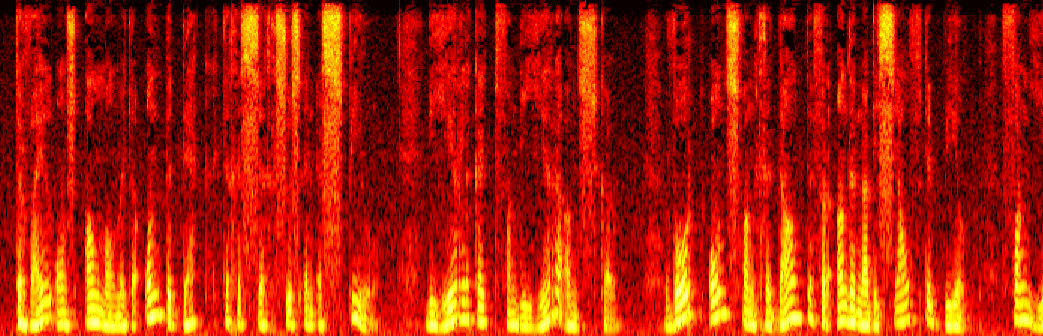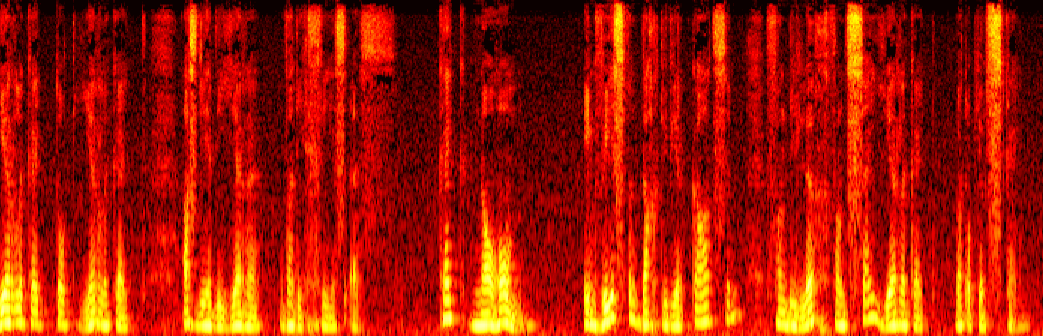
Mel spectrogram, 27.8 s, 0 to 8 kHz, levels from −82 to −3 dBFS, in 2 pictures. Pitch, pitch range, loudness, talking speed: 105 Hz, 95-130 Hz, -19 LUFS, 120 wpm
